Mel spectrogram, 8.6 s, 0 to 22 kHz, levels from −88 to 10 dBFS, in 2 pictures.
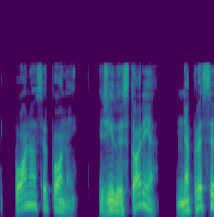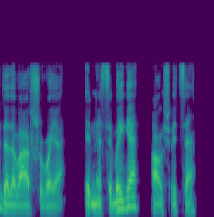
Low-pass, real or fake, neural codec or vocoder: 7.2 kHz; real; none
